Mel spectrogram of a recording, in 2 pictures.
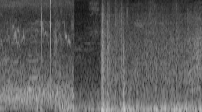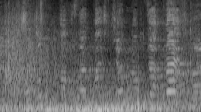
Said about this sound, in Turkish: Akvaip Şef Fabrikası patladı şu anda. Dumanlar bizim oraya geliyor.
